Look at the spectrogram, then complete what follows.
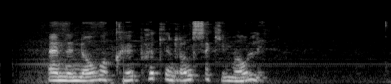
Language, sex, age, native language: Icelandic, female, 40-49, Icelandic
